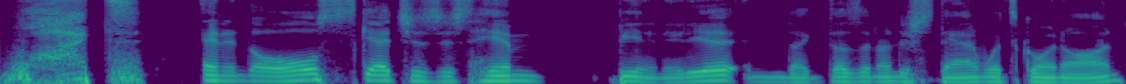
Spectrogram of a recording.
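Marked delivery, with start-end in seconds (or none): 0.0-0.7 mock whispering. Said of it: "he's whispering this whole time".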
